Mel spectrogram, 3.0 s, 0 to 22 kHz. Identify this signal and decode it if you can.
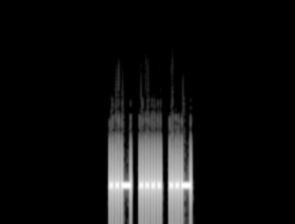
Morse code, heard as a keyed tone, about 38 wpm, 700 Hz. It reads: UHU
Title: Three Challenging Letter-Number Combinations 40wpm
